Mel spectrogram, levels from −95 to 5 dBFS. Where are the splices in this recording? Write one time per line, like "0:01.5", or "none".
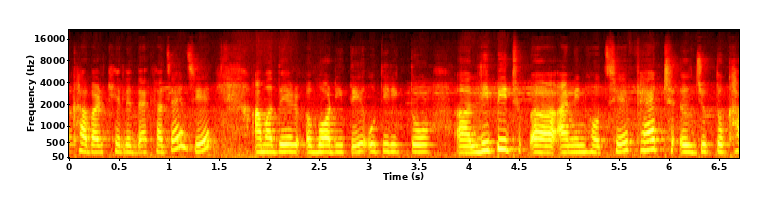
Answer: none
